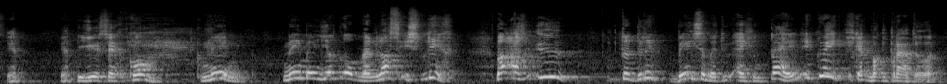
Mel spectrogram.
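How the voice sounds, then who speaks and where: A man's voice: high voice, sing-song, normal speed. A middle-aged man preaching a sermon in a church, often checking in with the congregation and rising in fervour as he testifies. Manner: keeps asking the congregation "ja?". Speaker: pastor. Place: church hall. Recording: echoey hall, from far off, faint background noise.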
